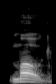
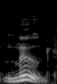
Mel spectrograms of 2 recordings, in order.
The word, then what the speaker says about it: Moog: the germanic way of saying it is moog and then a lot of english people say moog he actually did say a lot of people in his family haven't decided how they want to say it but when he and his wife got married they actually sat down and decided like which one they're for sure going with and it's moog so just a cool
